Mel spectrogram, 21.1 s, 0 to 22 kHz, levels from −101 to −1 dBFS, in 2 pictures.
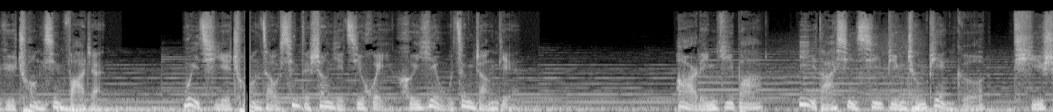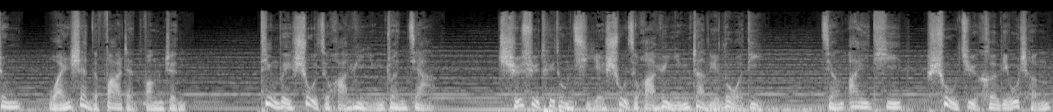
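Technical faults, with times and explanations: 2.45–2.51 s, gap at a join of encoded pieces: two separately encoded segments were spliced without trimming, so the encoder's start-up delay and the padding on the final frame of the earlier piece both remain in the stream. The result is a silence of about 58 ms dropped into otherwise continuous sound, with its edges smeared by the codec, after which the audio resumes exactly where it left off, as if briefly paused rather than cut.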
